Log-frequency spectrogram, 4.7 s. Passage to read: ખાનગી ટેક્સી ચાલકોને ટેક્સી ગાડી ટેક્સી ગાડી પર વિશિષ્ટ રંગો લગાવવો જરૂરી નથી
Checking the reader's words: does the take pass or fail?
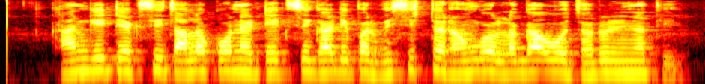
fail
